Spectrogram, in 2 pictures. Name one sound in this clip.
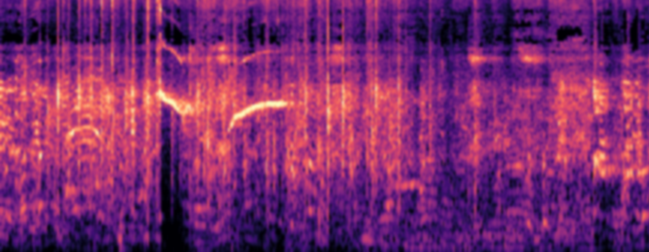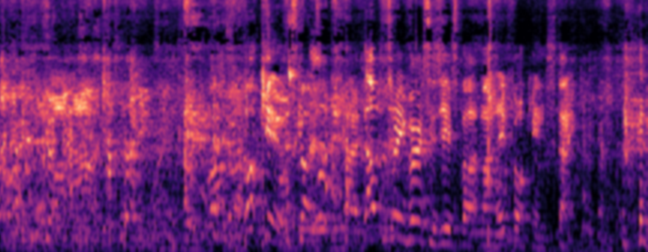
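A crowd cheers and shouts loudly in an echoing room.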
